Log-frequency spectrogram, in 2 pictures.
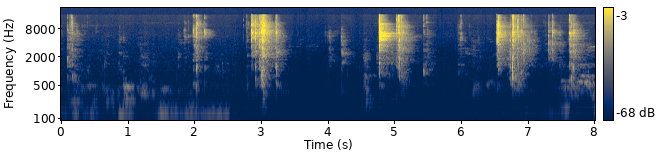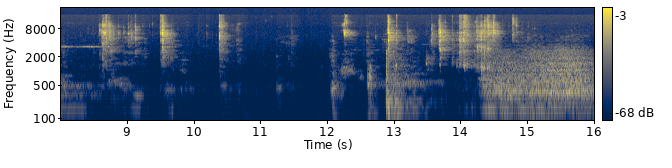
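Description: Close-miked eating: people chewing, with scattered mouth clicks and smacks. Near the end a louder, steadier noise lasts about a second and a half.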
